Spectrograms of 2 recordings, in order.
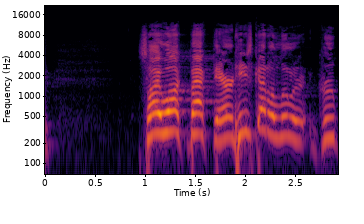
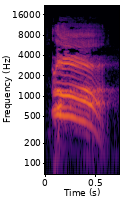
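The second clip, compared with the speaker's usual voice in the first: loud high cry of being struck down; imitated collapse cry; 7 dB louder than usual. Pastor imitates a man falling to the ground, crying out. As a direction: mimic a sudden overwhelmed yell.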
